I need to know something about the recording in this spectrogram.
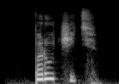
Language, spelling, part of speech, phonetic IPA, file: Russian, поручить, verb, [pərʊˈt͡ɕitʲ], Ru-поручить.ogg
- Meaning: to charge, to commission, to entrust, to instruct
